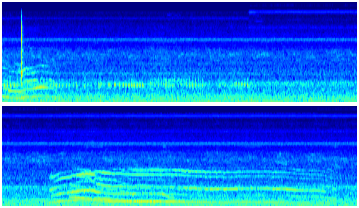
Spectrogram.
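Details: Domestic cat calling in the middle of the night: a short wavering wail, a quiet pause, then a long rising-and-falling yowl that slowly descends and trails off, with a steady low hum behind.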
